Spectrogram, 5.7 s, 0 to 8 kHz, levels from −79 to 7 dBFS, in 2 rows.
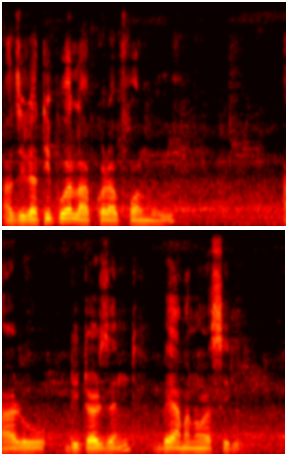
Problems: constant background noise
